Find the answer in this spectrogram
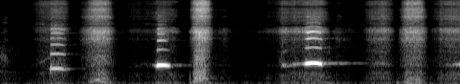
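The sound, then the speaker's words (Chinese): A voice imitates stifled crying through the nose, with the mouth pressed tightly shut as if wanting to cry out but unable to: a series of short, strained nasal whimpers and gasping sniffs, some with a thin whistly pitch, coming in uneven bursts with brief pauses between. “就这种从鼻子里发出来的哭声。”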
